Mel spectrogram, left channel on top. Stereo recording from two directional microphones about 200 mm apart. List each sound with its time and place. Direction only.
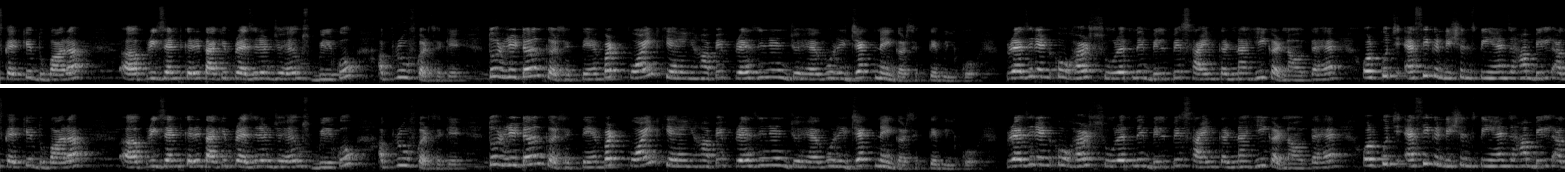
0.0 s a woman's voice: 50° left (ahead or behind)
